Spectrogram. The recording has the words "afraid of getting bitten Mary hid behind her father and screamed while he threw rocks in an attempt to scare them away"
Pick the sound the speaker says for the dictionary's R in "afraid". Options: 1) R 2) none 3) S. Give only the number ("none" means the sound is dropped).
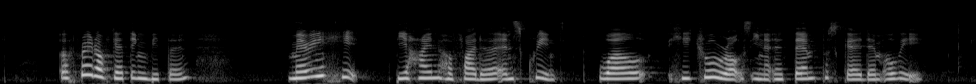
1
